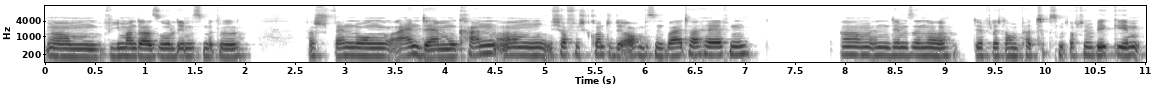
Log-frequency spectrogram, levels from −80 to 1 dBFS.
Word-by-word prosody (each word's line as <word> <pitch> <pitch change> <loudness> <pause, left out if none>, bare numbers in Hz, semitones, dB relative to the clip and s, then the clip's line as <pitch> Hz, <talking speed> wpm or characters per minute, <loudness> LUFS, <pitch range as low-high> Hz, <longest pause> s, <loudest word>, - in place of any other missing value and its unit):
ähm, 165 -2 +1
wie 175 0 -4
man 180 0 +2
da 170 -2 +6
so 170 0 +1
Lebensmittelverschwendung 180 +1 -2
eindämmen 165 -3 +2
kann. 205 +3 +1
Ähm, 190 -1 +1
ich - - -7
hoffe, 195 +1 -1
ich 200 - -7
konnte 200 -1 -3
dir 175 - +1
auch - - +3
'n 190 - -4
bisschen 190 -2 -5
weiterhelfen, 200 +2 +2 0.8
ähm, 200 -1 0
in 190 0 -2
dem 190 0 0
Sinne, 185 +1 0
dir 185 - -2
vielleicht 180 -1 -4
noch 180 - -2
'n 180 - -4
paar 180 -2 -5
Tipps 215 +5 -7
mit 200 - -6
auf 190 0 -7
den 195 -1 -4
Weg 200 0 +2
geben. 195 0 +1
185 Hz, 180 wpm, -24 LUFS, 175-195 Hz, 0.8 s, da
